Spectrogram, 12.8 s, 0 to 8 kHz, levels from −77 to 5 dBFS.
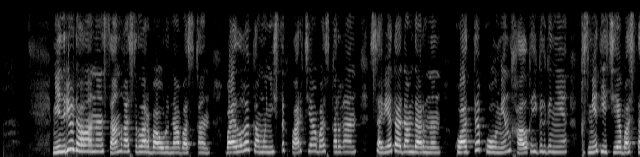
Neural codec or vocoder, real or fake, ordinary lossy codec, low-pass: none; real; none; 7.2 kHz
